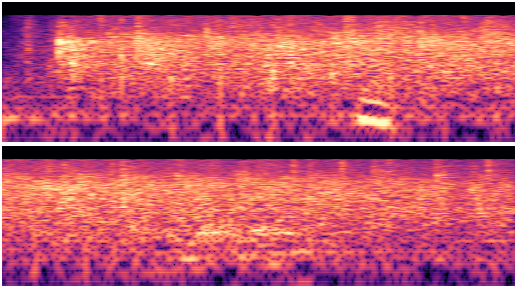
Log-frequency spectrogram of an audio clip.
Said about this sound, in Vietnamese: Cộng đoàn giáo xứ chúc mừng cha Phêrô bằng một tràng vỗ tay.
